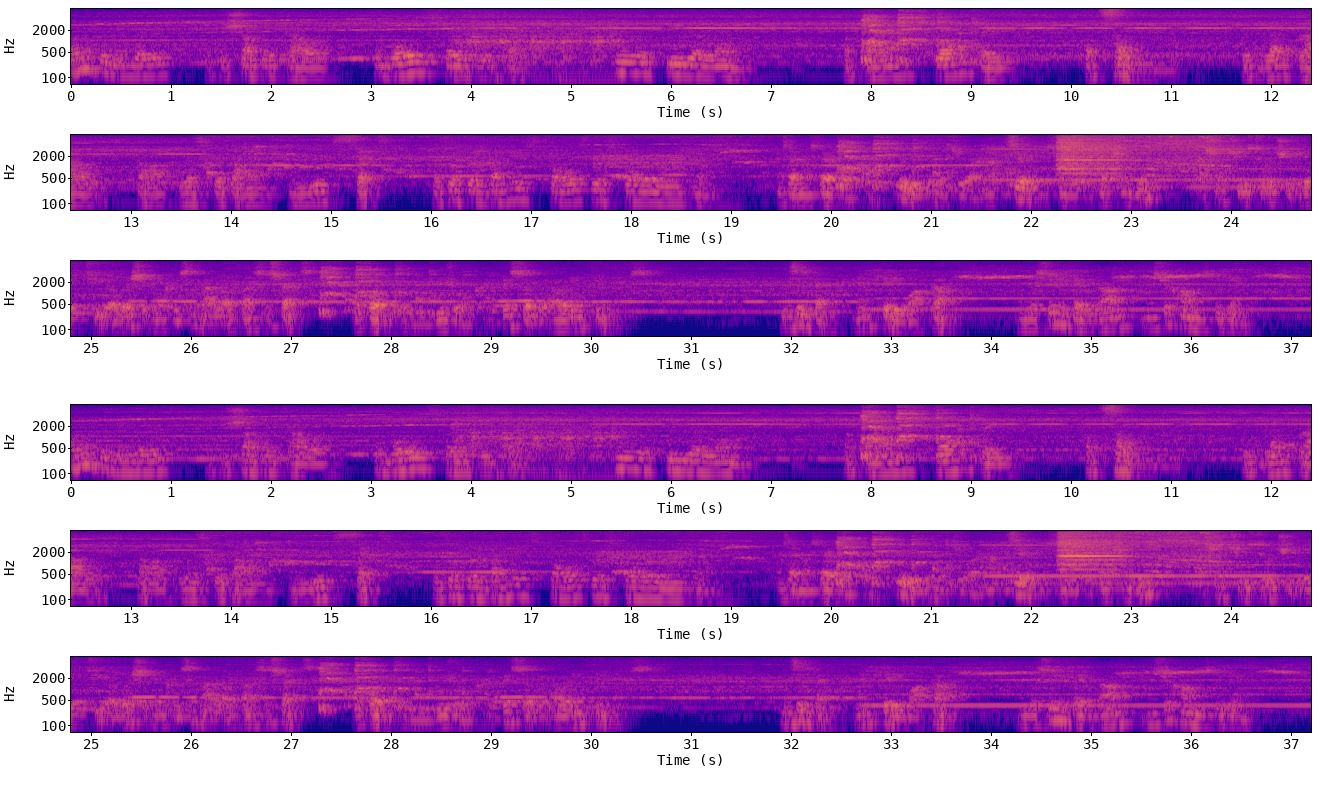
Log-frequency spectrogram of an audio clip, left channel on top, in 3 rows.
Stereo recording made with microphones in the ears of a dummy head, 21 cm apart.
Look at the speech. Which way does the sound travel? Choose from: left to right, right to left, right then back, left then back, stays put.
stays put.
